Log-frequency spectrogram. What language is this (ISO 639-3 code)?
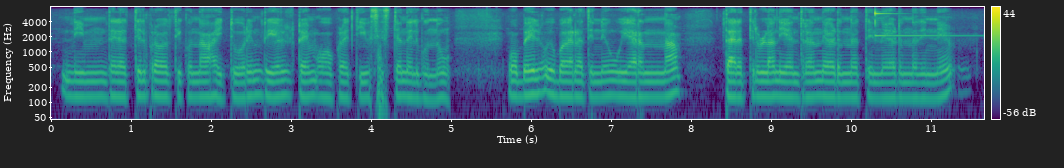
mal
